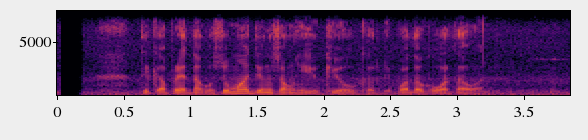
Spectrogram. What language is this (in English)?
Sundanese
